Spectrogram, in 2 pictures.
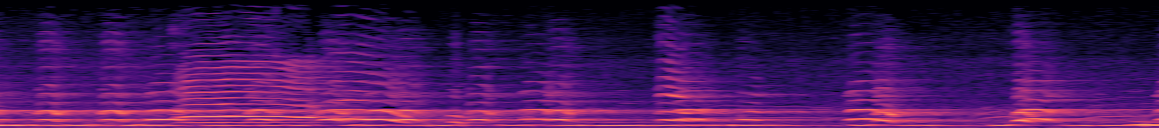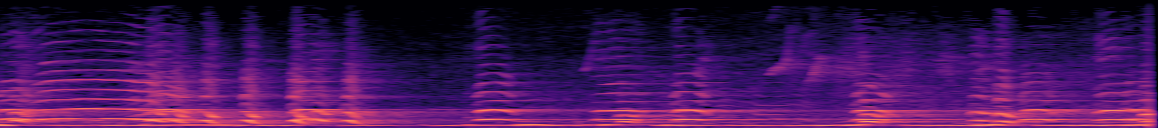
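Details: Gibbon calling loudly in a dense harmonic series: fast upward-sweeping notes over a steady low tone, with bursts of swooping hoots that rise and fall in waves and briefly pause before resuming.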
